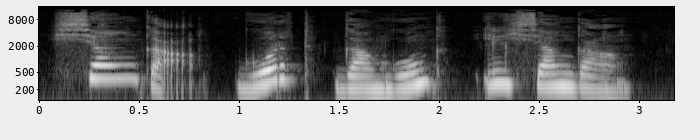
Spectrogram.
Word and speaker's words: 香港: Название города Гангунг в китайском языке состоит из двух иероглифов – Сянган – Первый иероглиф «сян» произносится в первом доне, означает аромат, ароматный. Второй иероглиф «кан» произносится в третьем доне, означает залив, бухта.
